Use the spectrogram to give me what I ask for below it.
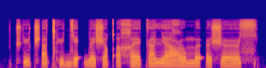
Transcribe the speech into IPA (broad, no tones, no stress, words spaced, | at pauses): t͡ʃʼyt͡ʃʼaǀʰy dʲɛʔbɛʃœqʼə χɛka lʲaʕo məʔœ ʃœsʲ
